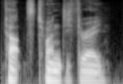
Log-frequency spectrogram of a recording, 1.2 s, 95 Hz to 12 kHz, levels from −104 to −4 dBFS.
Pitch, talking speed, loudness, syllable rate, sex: 100 Hz, 145 wpm, -20 LUFS, 5.0 syllables/s, male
